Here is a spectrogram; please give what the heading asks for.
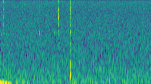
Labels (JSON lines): {"label": "ambient", "recorder": "HydroMoth"}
